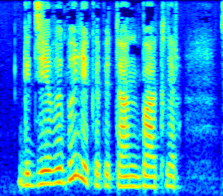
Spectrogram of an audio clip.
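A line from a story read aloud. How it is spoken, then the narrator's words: Plain. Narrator (Russian): спросил Арчи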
